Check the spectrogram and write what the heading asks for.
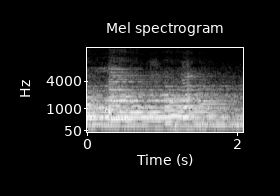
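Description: Instrumental background music: several sustained notes held together, slowly fading.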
